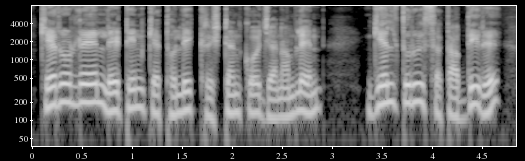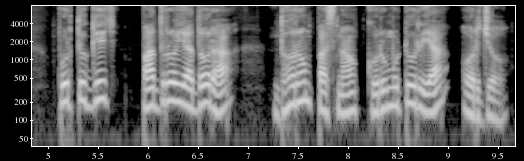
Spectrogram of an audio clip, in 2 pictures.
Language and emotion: Santali, neutral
